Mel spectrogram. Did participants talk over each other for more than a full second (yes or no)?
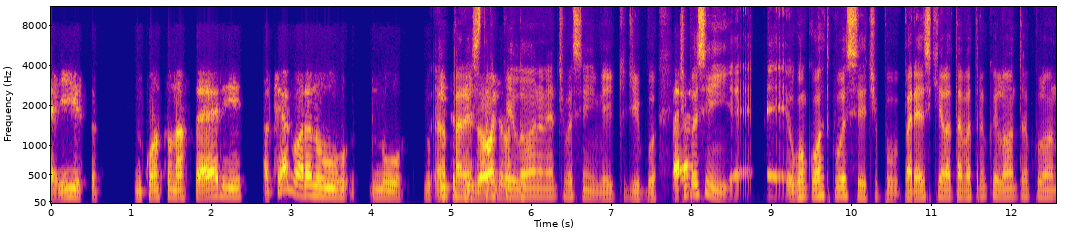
yes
